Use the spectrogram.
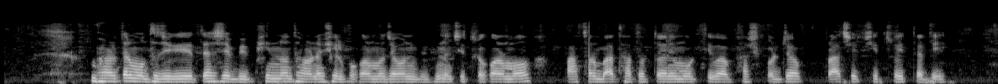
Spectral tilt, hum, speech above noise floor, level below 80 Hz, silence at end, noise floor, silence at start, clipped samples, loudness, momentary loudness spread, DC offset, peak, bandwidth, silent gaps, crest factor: -7 dB/octave; none; 27 dB; -50 dBFS; 0.45 s; -45 dBFS; 0.45 s; under 0.1%; -19 LUFS; 8 LU; under 0.1%; -2 dBFS; 7.6 kHz; none; 18 dB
